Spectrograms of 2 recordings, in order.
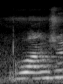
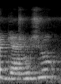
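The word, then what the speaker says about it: Guangzhou: गुआंगझू या ग्वांगझू अलग अलग प्रोनाउंसिएशन है।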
